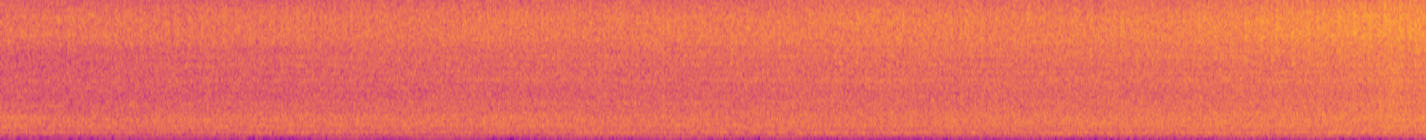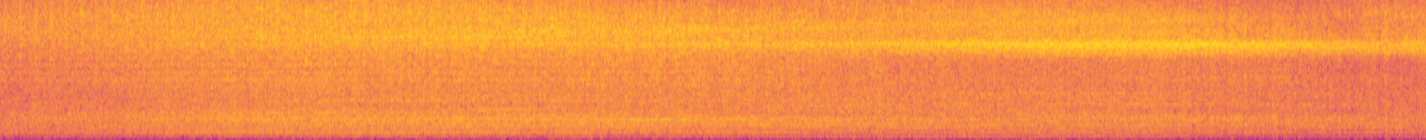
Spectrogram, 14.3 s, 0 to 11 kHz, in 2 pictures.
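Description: Class 628 diesel multiple unit pulling away from the platform and running past close by. Its engine hum and running noise build gradually, then grow much louder at about eight seconds as the railcar draws level. A high steady whine strengthens over the last few seconds.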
